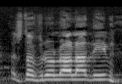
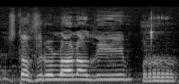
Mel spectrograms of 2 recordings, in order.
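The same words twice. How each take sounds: First: Plea bursting into a fake guffaw; mock laughing istighfar. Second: Put-on tearful plea; mock weeping istighfar. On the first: Preacher parodies crazy person laughing while repenting, mock laughing istighfar. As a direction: recite it, then laugh like a madman. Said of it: "apa ketawa kan". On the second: Preacher shows the proper tearful repentance, mock weeping. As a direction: imitate crying while asking forgiveness. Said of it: "istighfar nangis".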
